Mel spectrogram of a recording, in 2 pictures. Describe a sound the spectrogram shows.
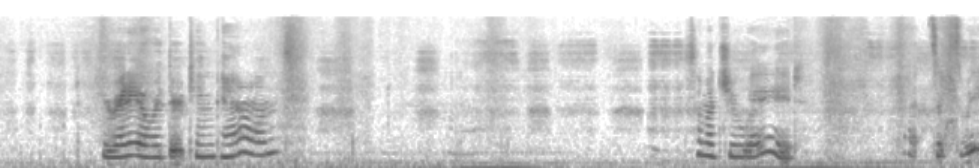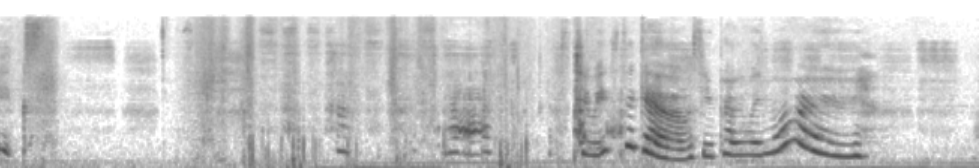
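A baby coos and babbles softly close by.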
